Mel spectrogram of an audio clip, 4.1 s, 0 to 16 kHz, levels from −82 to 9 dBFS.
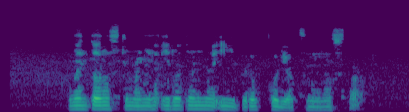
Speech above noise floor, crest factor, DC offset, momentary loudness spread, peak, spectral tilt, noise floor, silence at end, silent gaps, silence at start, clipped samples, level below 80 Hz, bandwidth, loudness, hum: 29 dB; 22 dB; under 0.1%; 10 LU; -12 dBFS; -6 dB/octave; -61 dBFS; 0.45 s; none; 0.7 s; under 0.1%; -68 dBFS; 6.8 kHz; -33 LUFS; none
